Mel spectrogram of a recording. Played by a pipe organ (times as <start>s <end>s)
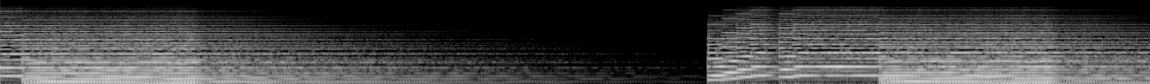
0.2s 5.2s, 8.8s 11.5s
